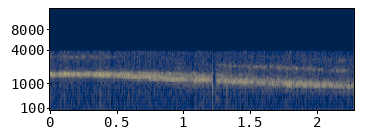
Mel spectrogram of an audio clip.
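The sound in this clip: A guest's car sounds as a loud, steady whine heard alone, sliding gradually lower in pitch.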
